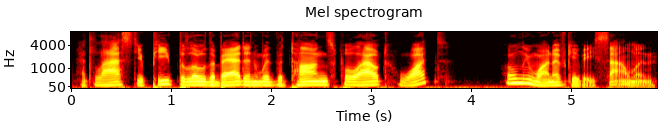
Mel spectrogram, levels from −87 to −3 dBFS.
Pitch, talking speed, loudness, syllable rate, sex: 125 Hz, 175 wpm, -20 LUFS, 4.8 syllables/s, male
